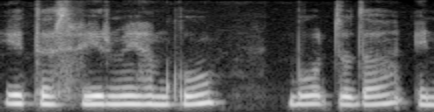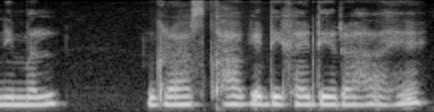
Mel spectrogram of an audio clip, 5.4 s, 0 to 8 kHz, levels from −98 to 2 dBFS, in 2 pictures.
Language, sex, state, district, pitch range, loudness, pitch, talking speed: Hindi, female, Arunachal Pradesh, Longding, 210-225 Hz, -17 LUFS, 215 Hz, 155 wpm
